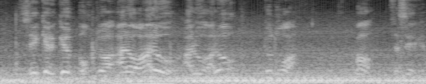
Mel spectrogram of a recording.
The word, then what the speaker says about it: Allauch: Alors, allô, tout droit. Bon, ça se prononce Aloche, hein, je vous avais déjà dit, ça se prononce, ça s'écrit Aloche, ça se prononce Allô. Comme allô, écoute, maman.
